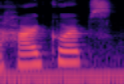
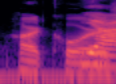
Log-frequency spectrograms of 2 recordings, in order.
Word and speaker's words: Hard Corps: genesis it's castlevania bloodlines contra hard corpse um hardcore that's how you pronounce that hardcore um dr robotnik mean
